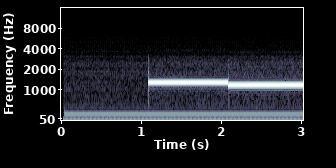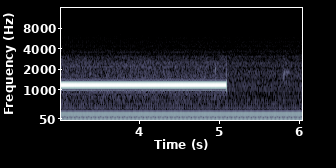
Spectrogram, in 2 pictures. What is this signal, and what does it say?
Two-tone page, heard as a one-second tone, then a three-second tone, about 1290 then 1180 Hz. It is heard from 1.1 to 5.1 s.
